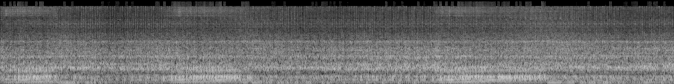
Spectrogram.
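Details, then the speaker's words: Remanufactured Atomic 4 inboard for a 33' wood sailboat (original seized by exhaust water backflow), new carburetor, warm at about 100 degrees: engine revs up smoothly twice and settles back, even and steady with no knocks or misses; runs real smooth. "It runs real smooth. You can check that by the exhaust stack as well."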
